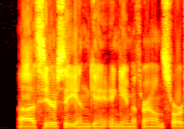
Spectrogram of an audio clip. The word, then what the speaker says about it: Cersei: you saying that name wrong on purpose? What? Is that what Xerxes. you call her? Cersei. You were saying Circe.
